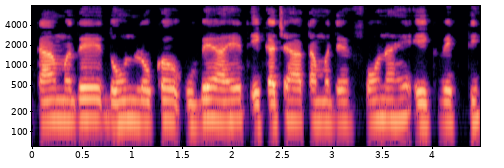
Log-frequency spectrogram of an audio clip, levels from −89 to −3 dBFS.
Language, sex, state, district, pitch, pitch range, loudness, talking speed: Marathi, male, Maharashtra, Nagpur, 145 Hz, 140-150 Hz, -21 LUFS, 175 wpm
